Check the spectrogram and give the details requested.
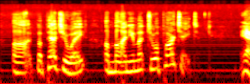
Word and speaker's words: apartheid: hundred thousand dollars so remember that apartheid rhymes with hate okay so they didn't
